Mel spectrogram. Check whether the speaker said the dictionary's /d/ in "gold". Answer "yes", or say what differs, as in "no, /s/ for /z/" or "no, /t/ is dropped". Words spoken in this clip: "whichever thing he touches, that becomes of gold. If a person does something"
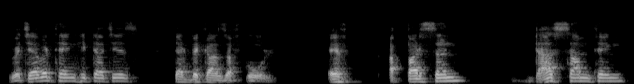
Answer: no, /d/ is dropped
